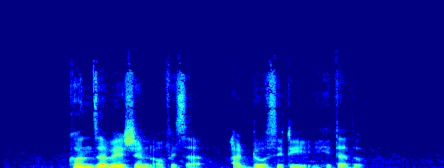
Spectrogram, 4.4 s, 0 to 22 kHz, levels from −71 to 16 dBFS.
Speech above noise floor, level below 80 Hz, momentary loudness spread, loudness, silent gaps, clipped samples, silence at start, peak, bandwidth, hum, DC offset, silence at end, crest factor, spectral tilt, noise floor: 38 dB; -58 dBFS; 12 LU; -23 LUFS; none; under 0.1%; 0.7 s; -4 dBFS; 15 kHz; none; under 0.1%; 0.85 s; 20 dB; -5 dB/octave; -61 dBFS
